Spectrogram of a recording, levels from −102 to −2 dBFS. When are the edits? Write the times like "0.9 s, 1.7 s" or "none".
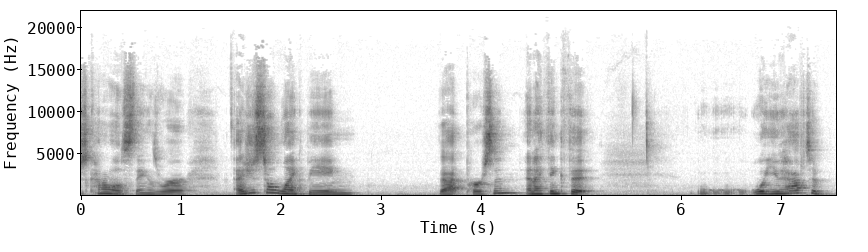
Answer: none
